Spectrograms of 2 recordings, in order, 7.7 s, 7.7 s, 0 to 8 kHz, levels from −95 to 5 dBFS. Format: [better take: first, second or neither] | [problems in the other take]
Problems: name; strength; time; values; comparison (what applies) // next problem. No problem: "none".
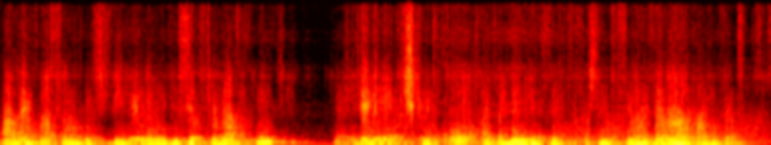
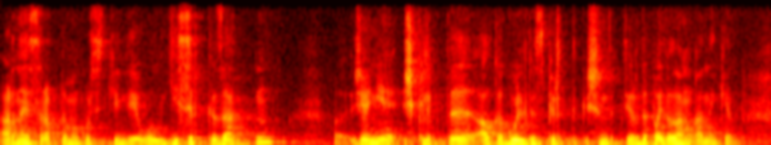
second | noise reduction (neural separator model SepFormer DNS4)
